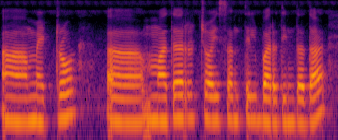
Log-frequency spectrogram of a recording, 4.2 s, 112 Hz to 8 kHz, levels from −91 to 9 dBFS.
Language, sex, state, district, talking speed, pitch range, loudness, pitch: Kannada, female, Karnataka, Bidar, 100 wpm, 200-215 Hz, -19 LUFS, 205 Hz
